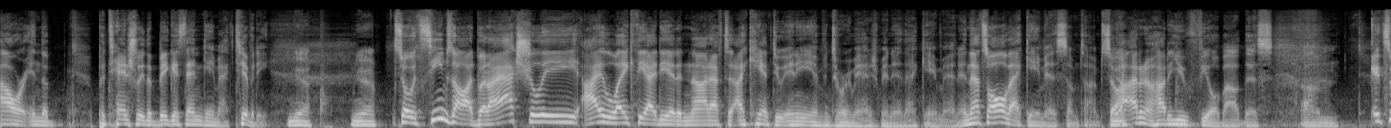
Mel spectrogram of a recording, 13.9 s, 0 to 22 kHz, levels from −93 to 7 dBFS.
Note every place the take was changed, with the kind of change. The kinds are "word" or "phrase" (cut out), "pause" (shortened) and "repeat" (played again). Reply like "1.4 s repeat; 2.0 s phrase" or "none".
3.8 s pause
